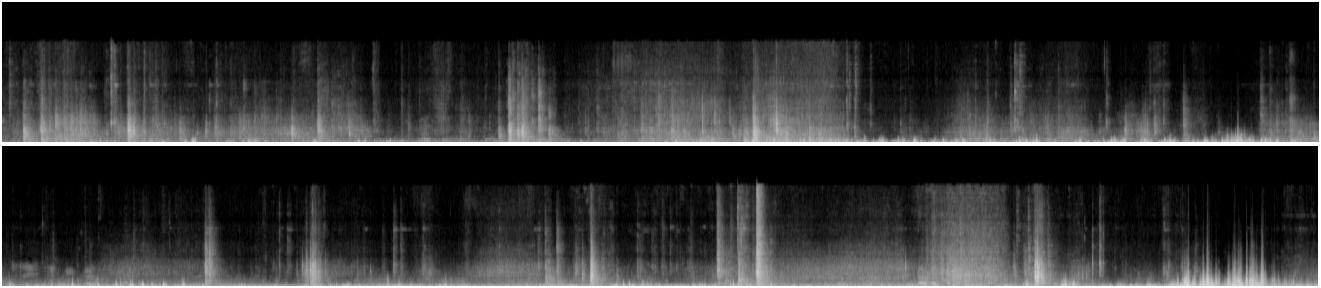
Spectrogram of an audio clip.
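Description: Coils of seismic geophone cable being handled and loaded onto a work truck: scattered clanks and knocks over a steady low rumble that gets louder about a quarter of the way in, with workers' voices in the background.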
